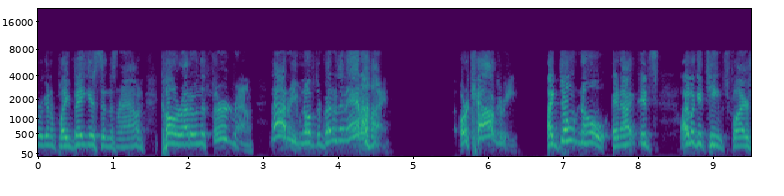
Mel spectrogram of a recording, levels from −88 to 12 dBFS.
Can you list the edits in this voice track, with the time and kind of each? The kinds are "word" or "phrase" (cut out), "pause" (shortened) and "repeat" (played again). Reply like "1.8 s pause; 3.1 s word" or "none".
1.0 s word; 8.0 s word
